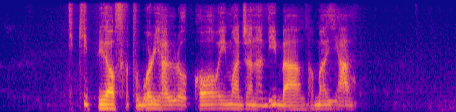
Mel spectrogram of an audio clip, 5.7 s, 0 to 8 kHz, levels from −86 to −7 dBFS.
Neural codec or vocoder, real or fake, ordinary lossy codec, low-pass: codec, 16 kHz, 0.5 kbps, X-Codec, HuBERT features, trained on balanced general audio; fake; Opus, 64 kbps; 7.2 kHz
